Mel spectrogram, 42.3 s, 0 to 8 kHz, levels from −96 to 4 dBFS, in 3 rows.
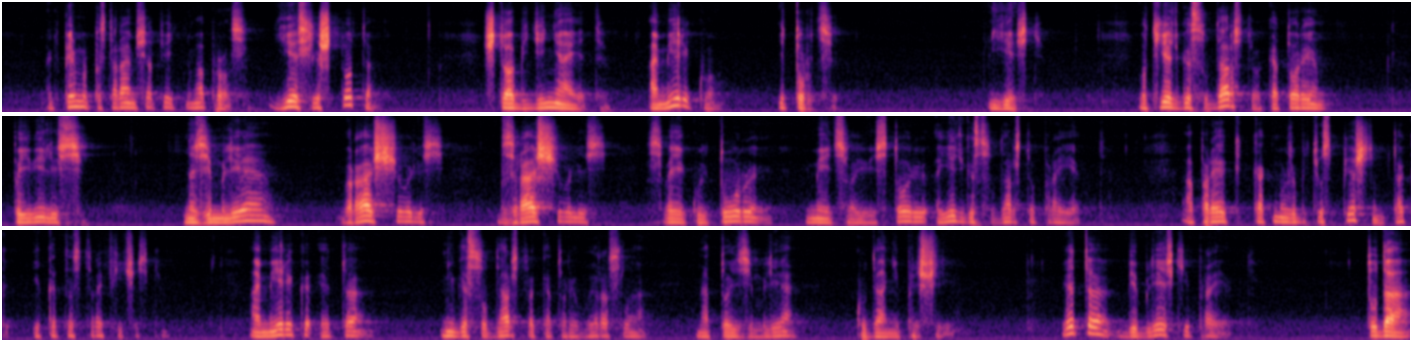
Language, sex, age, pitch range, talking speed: Russian, male, 60-79, 100-125 Hz, 80 wpm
